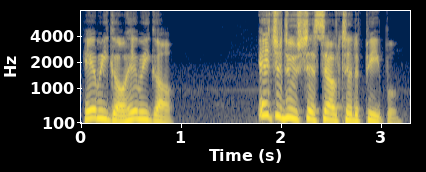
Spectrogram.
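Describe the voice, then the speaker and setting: A man's voice: high-pitched, very animated, fairly quick, no room sound. A man hosting an online interview, chatting casually with lots of fillers and street slang. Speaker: host.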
